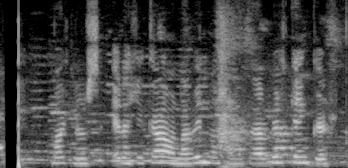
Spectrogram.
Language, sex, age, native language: Icelandic, female, 12, Icelandic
